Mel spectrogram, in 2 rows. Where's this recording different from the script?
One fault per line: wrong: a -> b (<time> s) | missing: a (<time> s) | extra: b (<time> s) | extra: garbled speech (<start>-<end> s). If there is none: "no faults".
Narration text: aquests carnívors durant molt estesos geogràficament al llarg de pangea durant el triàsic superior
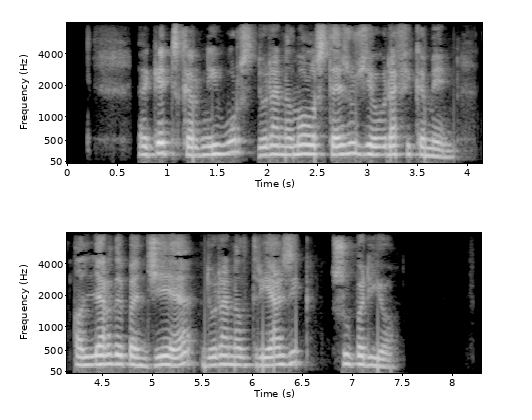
no faults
